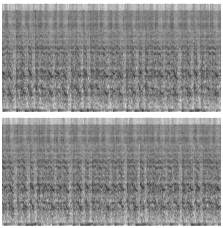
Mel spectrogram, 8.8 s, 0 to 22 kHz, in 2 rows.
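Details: Homebuilt V8 trike, restarted hot after sitting for years, with diesel-flushed oil: it fires and runs rough with an uneven, pulsing exhaust beat. Oil in a cylinder or a head gasket was suspected; a wiring fault causing no spark was later found.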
